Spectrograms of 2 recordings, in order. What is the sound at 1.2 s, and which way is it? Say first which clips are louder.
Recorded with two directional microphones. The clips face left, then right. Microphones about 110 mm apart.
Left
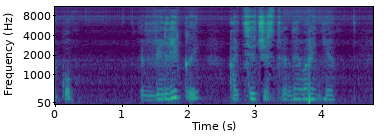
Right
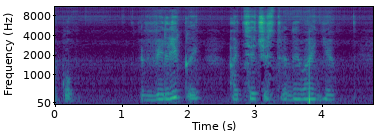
Speech: left 2 dB; 20° left (ahead or behind).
